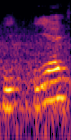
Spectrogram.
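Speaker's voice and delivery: "टीएच" said with air streaming out; th sound demo. Shown as a demonstration. Teacher shows students how "टीएच" sounds with air. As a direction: breathe the "टीएच" out through the teeth. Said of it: "आपने sound इसका देना है ऐसे".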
